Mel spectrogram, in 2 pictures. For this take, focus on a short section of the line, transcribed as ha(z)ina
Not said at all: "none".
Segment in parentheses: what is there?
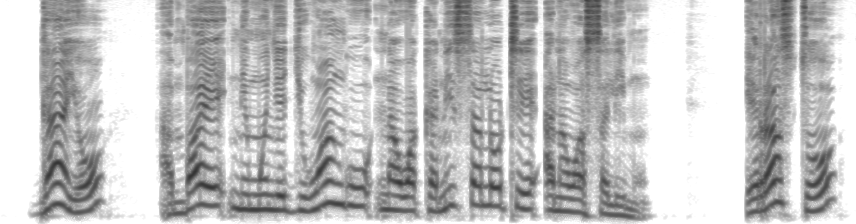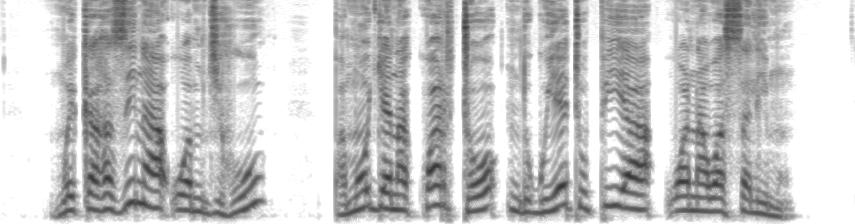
z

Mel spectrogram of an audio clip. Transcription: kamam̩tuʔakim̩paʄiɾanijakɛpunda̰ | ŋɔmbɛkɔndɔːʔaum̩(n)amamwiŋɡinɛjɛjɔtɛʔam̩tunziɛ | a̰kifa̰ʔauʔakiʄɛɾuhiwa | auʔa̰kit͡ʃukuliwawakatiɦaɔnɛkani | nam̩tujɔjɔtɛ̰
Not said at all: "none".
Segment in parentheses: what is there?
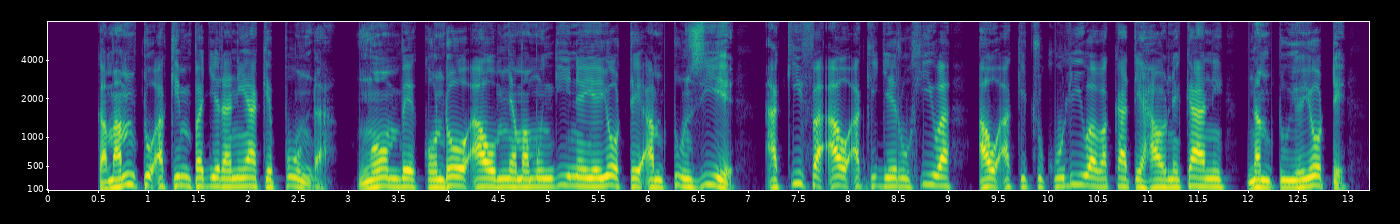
ɲ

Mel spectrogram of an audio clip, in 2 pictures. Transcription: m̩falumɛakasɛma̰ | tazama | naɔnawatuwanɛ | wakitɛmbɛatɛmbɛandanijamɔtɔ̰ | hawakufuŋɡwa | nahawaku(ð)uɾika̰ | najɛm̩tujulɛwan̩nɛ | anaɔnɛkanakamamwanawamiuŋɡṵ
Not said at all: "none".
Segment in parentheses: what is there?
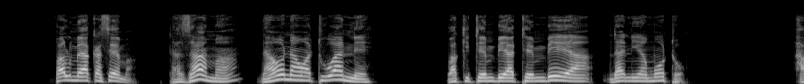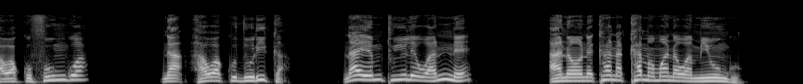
ð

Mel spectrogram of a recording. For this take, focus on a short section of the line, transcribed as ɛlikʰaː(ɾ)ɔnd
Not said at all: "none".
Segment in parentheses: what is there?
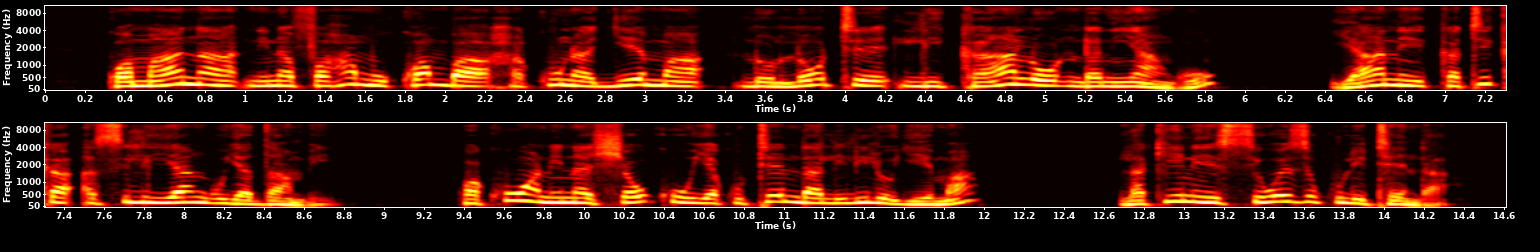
l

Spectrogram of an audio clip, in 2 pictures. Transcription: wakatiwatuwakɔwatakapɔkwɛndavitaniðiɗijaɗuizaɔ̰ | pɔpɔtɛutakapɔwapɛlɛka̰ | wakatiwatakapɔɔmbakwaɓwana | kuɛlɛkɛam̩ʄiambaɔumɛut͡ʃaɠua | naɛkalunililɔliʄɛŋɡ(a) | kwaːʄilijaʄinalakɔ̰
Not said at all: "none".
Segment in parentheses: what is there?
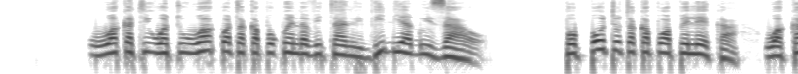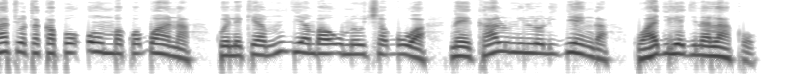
a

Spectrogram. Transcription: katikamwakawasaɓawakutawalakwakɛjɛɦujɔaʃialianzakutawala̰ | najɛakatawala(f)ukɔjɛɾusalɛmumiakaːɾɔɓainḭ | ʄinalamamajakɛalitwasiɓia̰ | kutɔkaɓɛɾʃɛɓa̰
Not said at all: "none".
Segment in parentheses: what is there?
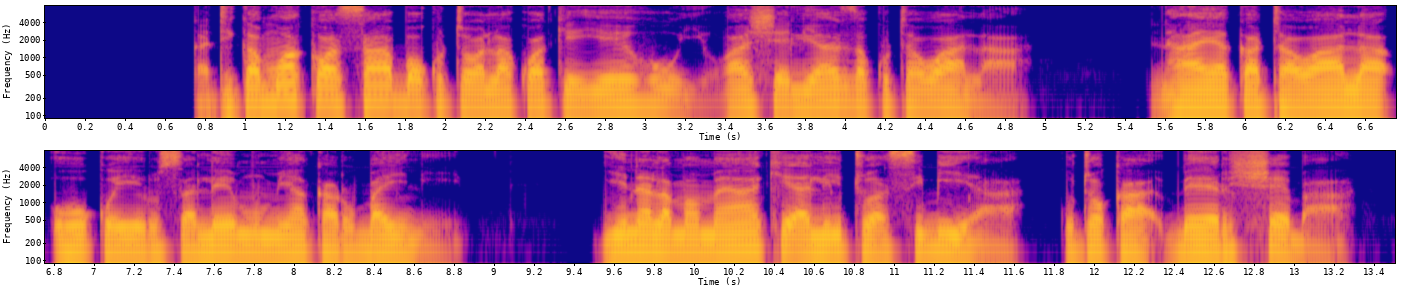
h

